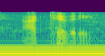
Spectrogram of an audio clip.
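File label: "activity", American, male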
